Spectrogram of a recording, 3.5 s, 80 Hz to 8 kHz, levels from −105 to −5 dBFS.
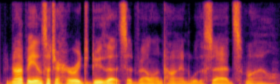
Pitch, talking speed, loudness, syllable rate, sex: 85 Hz, 275 wpm, -18 LUFS, 6.3 syllables/s, male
